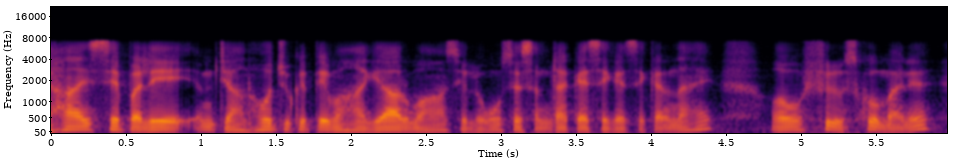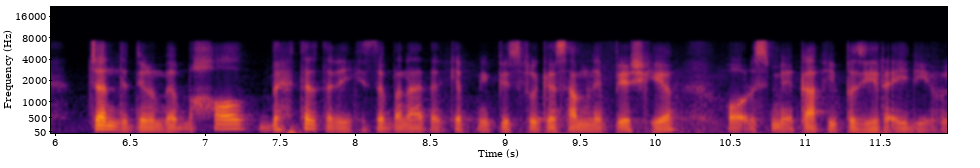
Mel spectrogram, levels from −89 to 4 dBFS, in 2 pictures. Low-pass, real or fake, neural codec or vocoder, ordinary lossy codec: 7.2 kHz; fake; codec, 16 kHz, about 1 kbps, DyCAST, with the encoder's durations; none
